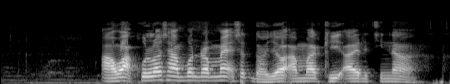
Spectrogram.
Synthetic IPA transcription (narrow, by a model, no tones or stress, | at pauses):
ʔawaʔkulɔsampʊnrəmɛʔsəd̪̥ɔ̤jɔʔa̰marɡ̥i̤airt͡ʃinal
